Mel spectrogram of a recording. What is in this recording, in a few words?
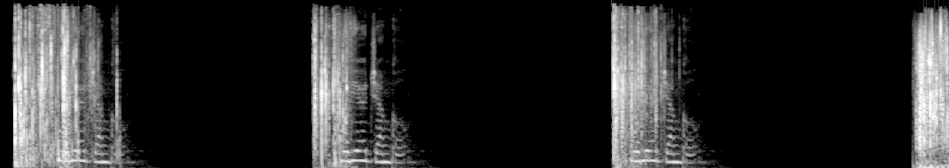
stone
